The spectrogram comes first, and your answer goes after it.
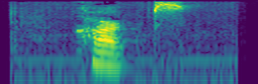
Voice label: "carps", English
